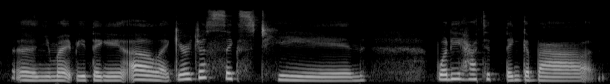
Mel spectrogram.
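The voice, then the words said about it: Sick-sounding voice. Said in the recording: “as you can hear from my voice, yes, I am a bit sick”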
